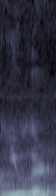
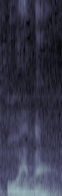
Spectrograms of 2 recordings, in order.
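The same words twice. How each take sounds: First: The name is said the way it looks written. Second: The name is said unlike its written form. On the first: The speaker calls it wrong. "even though it looks like Euler, but it's not Euler" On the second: The speaker calls it right. "his name is pronounced like Euler"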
